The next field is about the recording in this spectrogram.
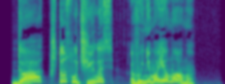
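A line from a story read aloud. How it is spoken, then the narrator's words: Yelling. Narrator (Russian): завопил парень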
